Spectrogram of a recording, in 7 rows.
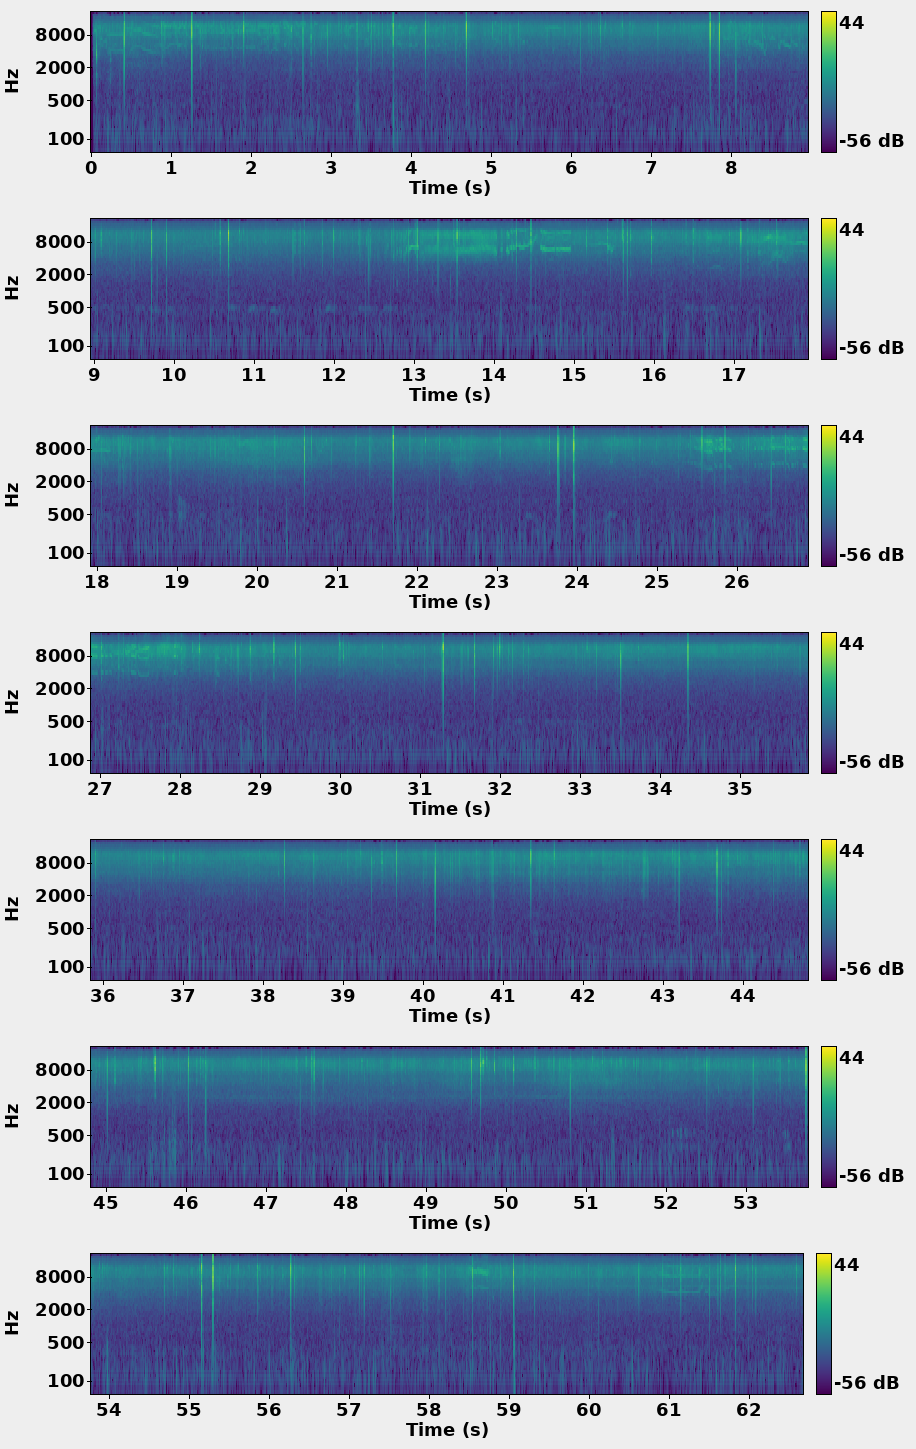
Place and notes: {
  "title": "Lithuania, Utena, little fireplace in the wood",
  "date": "2011-01-20 12:42:00",
  "description": "little campfire on the snow for my heathen heart",
  "latitude": "55.52",
  "longitude": "25.63",
  "timezone": "Europe/Vilnius"
}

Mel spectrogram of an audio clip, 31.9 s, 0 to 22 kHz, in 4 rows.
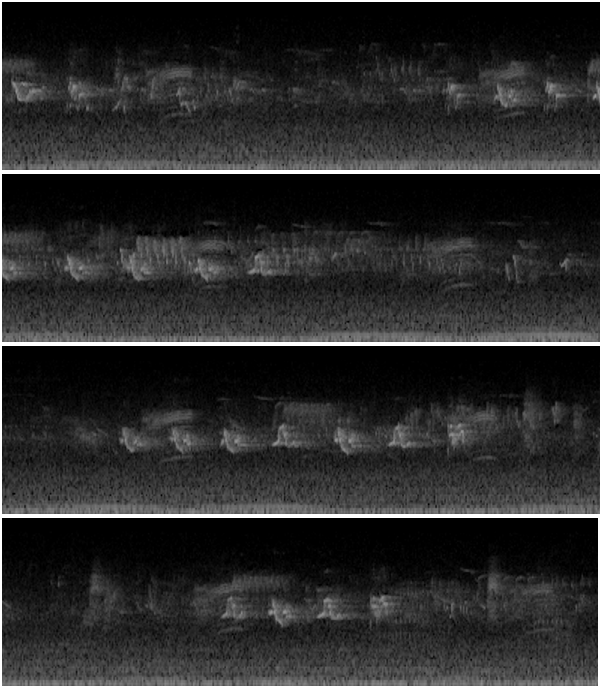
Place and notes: {
  "title": "Oak Island, Sauvie Island OR, USA - Oregon White Oak Savanna, Sauvie Island",
  "date": "2018-05-19 15:48:00",
  "description": "Dusk recording of an Oregon White Oak Stand on Sauvie Island. Recording at the edge of where a Roemer's fescue meadow meets a denser stand of oaks. Evening wind rustles oak leaves. Black-headed Grosbeak, Bewick's Wren sing, Woodpecker (Northern Flicker?) drums.\nRecording using Jecklin Disk with Schoeps MK2 omni capsules into a Nagra Seven recorder.",
  "latitude": "45.72",
  "longitude": "-122.82",
  "altitude": "8",
  "timezone": "America/Los_Angeles"
}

